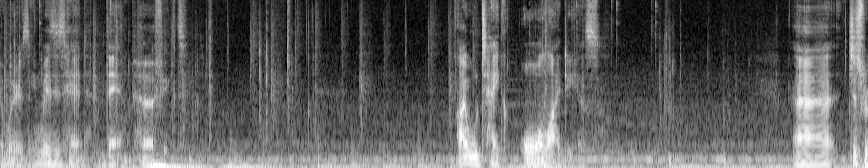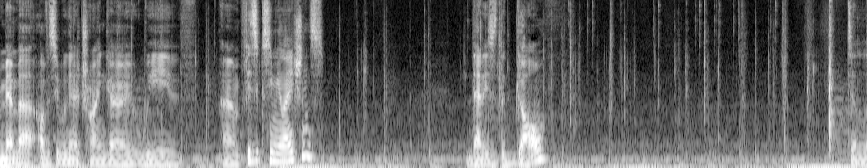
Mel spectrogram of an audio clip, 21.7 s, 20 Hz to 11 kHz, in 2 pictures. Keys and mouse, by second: 3.0 i, 7.4 shift+click, 8.1-18.7 middle drag, 9.7 c, 15.1 i, 17.4 3, 18.4 2, 18.7 click, 18.8 middle click, 19.1 3, 19.3 click, 19.5 shift+middle click, 20.2 shift+click, 20.3-21.6 shift+middle drag, 20.9 Delete.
